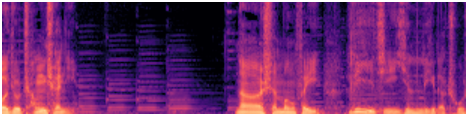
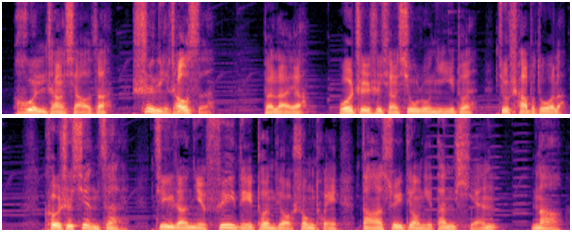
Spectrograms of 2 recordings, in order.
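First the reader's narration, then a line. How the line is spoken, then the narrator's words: Cold sneering. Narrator (Chinese): 王峰冷笑说道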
